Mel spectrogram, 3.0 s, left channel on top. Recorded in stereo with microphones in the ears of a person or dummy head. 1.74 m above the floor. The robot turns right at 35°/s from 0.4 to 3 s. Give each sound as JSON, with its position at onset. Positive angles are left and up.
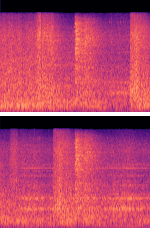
{"t": 1.5, "sound": "a door slam", "side_deg": 30, "distance_m": 3.0}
